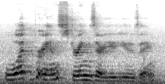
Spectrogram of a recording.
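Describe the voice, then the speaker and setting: A woman's voice: mid-range voice, expressive, a little slow, gravelly. A woman reading fan questions aloud to a friend in a plain, matter-of-fact way. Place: brewery. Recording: roomy echo with ambient noise.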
